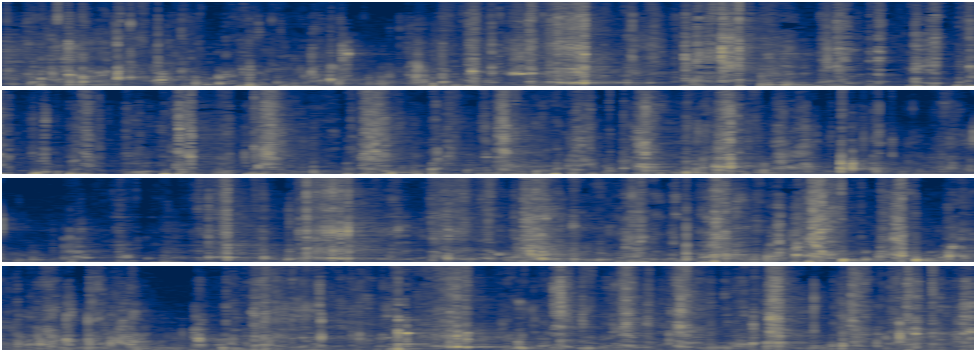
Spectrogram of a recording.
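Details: Lucky, a two-and-a-half-year-old male English-type Labrador Retriever, eating raw meat; wet, crunchy chewing and smacking in dense, irregular bursts throughout, easing briefly around the midpoint before resuming.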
